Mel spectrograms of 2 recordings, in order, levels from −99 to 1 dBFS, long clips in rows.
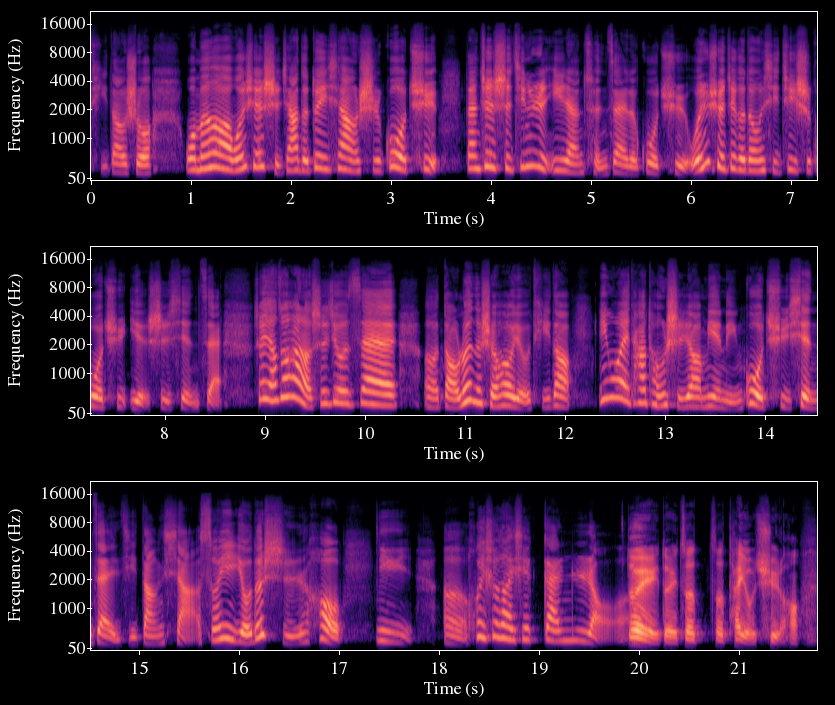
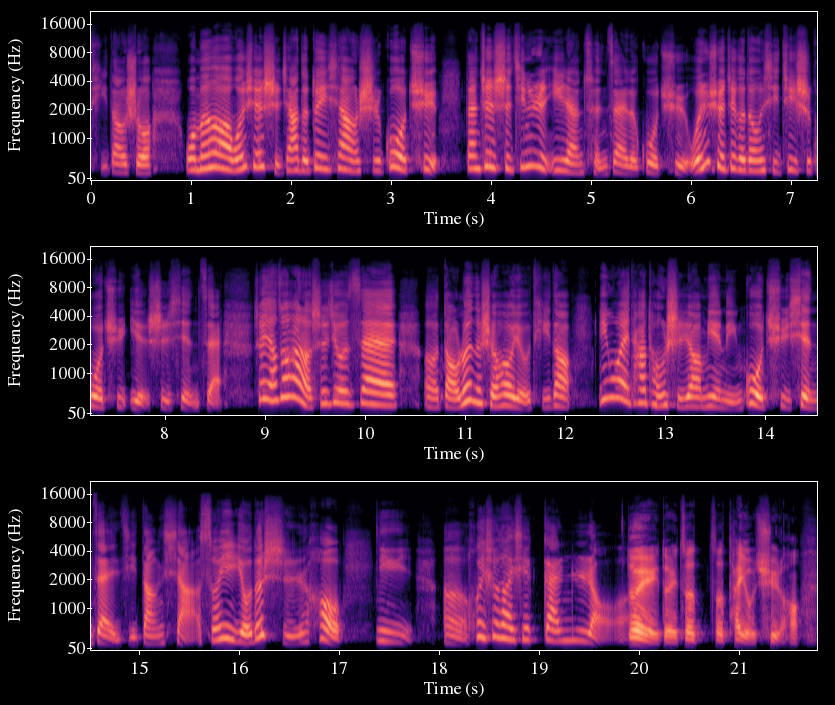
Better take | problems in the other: neither | thin; somewhat; fading below 300 Hz; the same in both

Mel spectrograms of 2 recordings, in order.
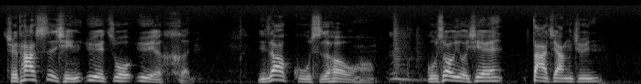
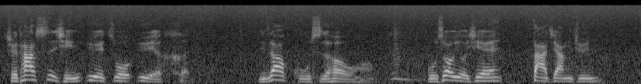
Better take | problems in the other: first | hiss; loud; throughout; 6 dB below the speech; faint in the first

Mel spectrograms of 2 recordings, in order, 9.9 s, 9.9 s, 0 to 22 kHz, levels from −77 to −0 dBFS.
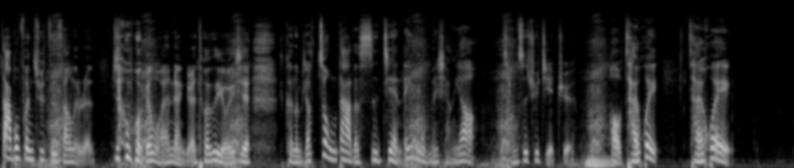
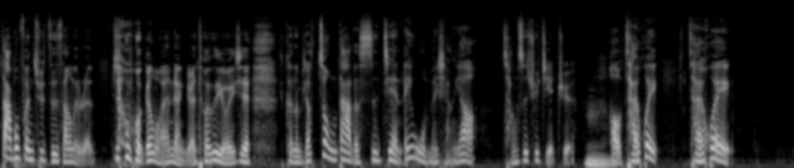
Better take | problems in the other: second | hiss; noticeable; until 4 s and from 5 to 8 s; 10 dB below the speech

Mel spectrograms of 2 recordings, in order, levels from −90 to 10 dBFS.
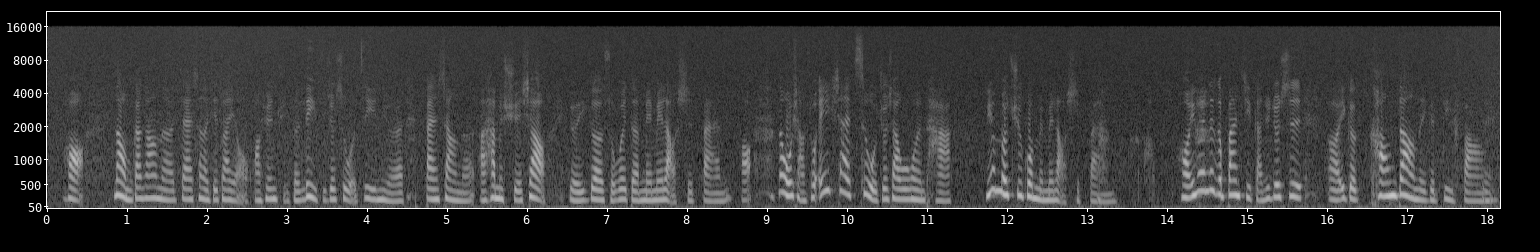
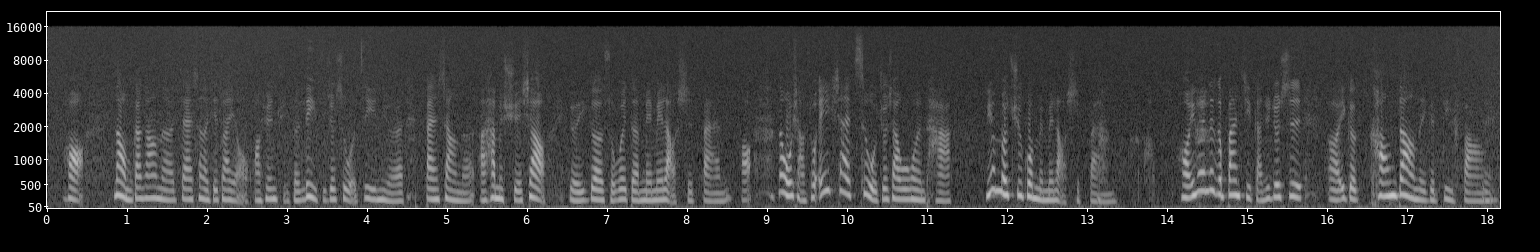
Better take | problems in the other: neither | hiss; noticeable; throughout; 15 dB below the speech; the same in both

